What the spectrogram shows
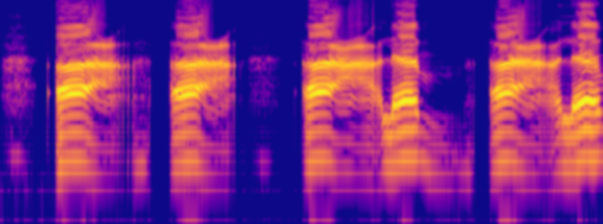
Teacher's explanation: ain tidak terlalu ditahan dan tidak terlalu dialirkan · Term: sifat bainiah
